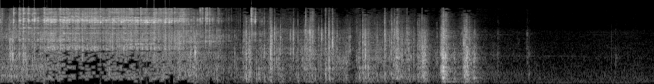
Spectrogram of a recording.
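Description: Dry beans pouring from a bag through a stainless steel canning funnel into a glass canning jar: a dense rattling rush that thins after about two seconds into scattered clicks of single beans, and stops about five seconds in.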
